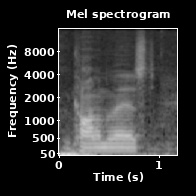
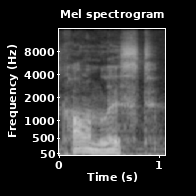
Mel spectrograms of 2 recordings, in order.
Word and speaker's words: columnist: Columnist. See, there's some good vocabulary here. Bigoted is good. Irresponsible is pretty good. Editors is good. Columnist is also good, but he mispronounces it. He says column list.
